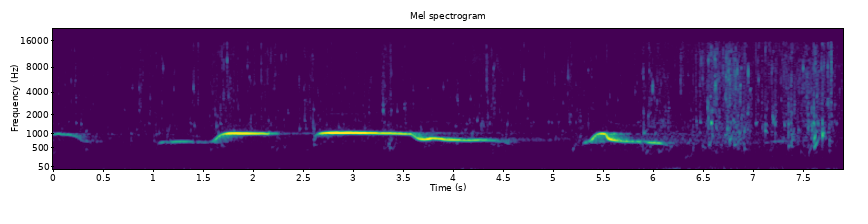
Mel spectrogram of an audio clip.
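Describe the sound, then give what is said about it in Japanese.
A white-bellied green pigeon sings a run of long, mellow, fluting whistles that waver and slide up and down, clear, ending in a brief burst of rustling noise. “そんな想像を膨らませながらクリスマスに聞く青バトの声です”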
